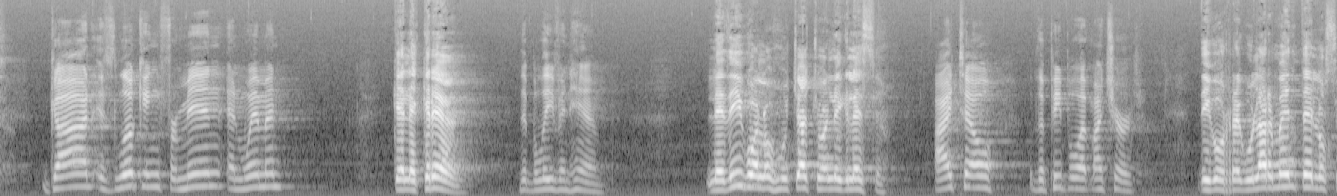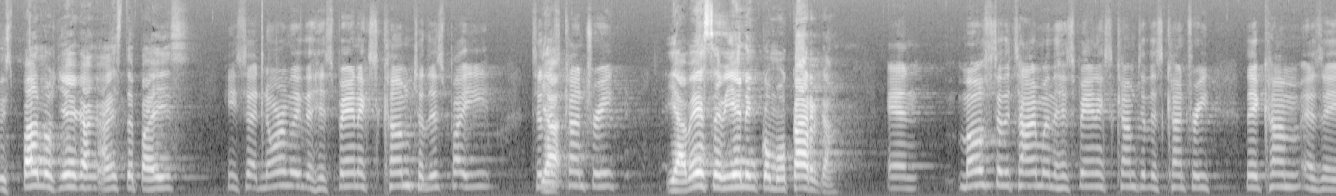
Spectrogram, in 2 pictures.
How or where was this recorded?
large echoing room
